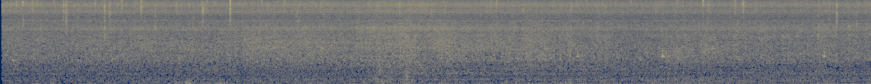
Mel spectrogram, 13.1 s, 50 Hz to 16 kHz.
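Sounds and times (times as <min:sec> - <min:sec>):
faint raindrop ticks: 0:00.0 - 0:05.0, 0:09.4 - 0:13.0
steady rain hiss: 0:00.0 - 0:13.0.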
